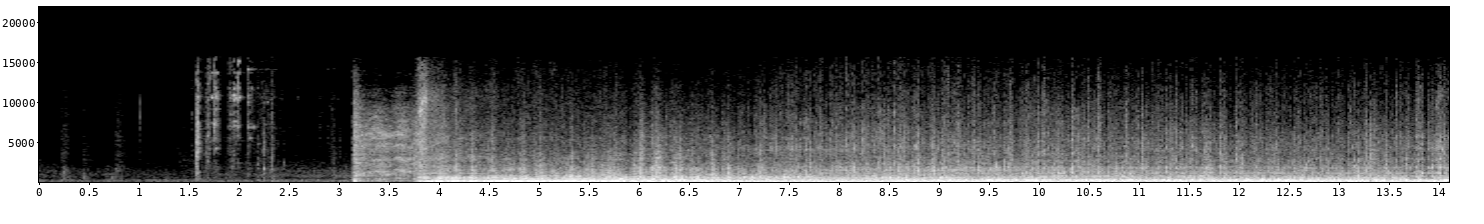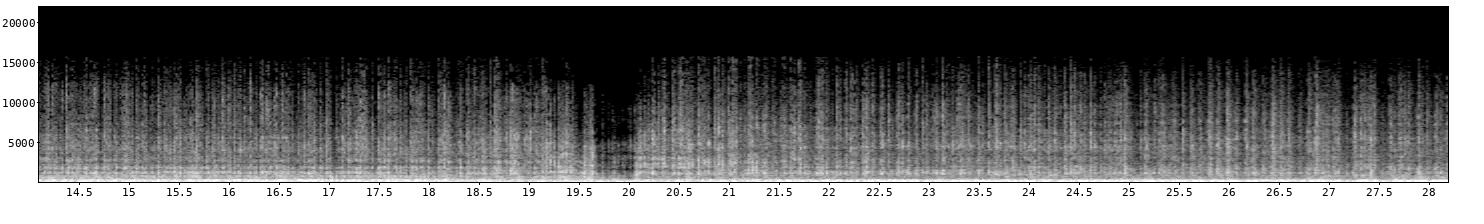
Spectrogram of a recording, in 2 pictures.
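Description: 1999 Pontiac Firebird's LS1 V8, fitted with a custom-grind Isky camshaft, long-tube headers and an SLP cat-back exhaust, cranking and catching about three seconds in, then idling steadily. A few clicks come before it starts.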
